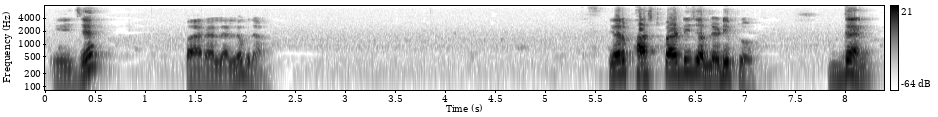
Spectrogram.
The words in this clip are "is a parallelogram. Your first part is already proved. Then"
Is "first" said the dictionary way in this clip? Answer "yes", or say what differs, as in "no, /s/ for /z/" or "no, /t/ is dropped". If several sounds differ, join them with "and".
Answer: no, /p/ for /f/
